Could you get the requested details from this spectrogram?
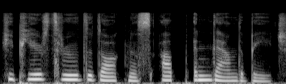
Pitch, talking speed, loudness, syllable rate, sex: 190 Hz, 210 wpm, -15 LUFS, 4.6 syllables/s, female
